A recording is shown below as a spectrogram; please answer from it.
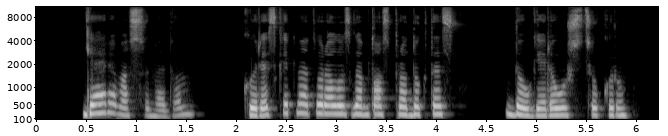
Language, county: Lithuanian, Kaunas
